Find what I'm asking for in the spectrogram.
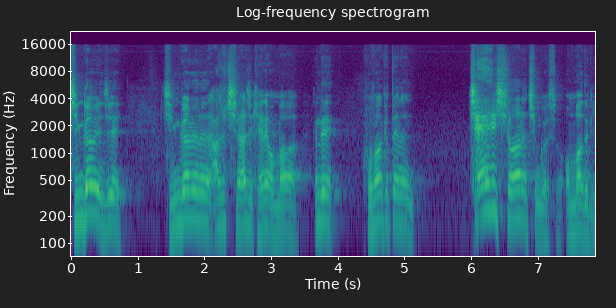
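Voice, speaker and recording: Animated in tone, a man talks at a moderate pace with a fairly high pitch. His intonation is lively, and he takes long, frequent pauses. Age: 50s. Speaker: English teacher. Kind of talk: casual storytelling lecture. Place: classroom. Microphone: lapel.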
